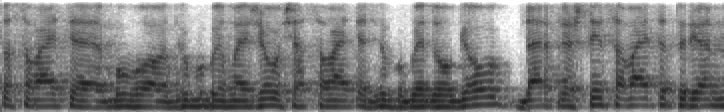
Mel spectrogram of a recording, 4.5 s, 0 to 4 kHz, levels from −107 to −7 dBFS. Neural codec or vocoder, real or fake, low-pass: vocoder, 22.05 kHz, 80 mel bands, WaveNeXt; fake; 3.6 kHz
